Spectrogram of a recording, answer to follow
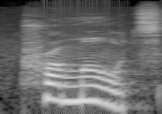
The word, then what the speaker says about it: promote: Promotes. It's a very practical word. خیلی لغت پرکاربرد و کارآمدی هستش. واسه همین من مثال های زیادی براتون نوشتم. خب promote, the stress is on the second syllable و اینکه one of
